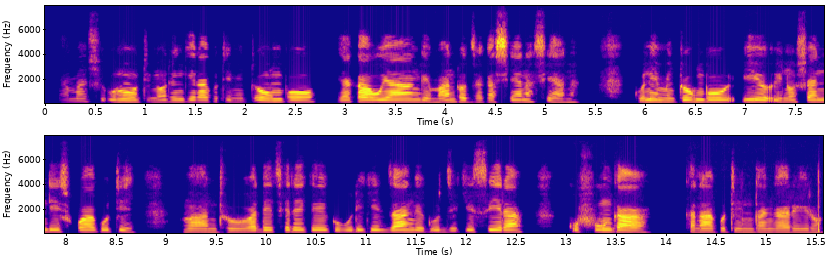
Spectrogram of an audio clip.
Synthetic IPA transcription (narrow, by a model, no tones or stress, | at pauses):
namaʃiʔunotino̞ɾiŋɡiɾakutimito̞mbo̞ | jakaujaŋɡe̞m̤ando̞d͡zakasijanasijaːna | kune̞mito̞mbo̞ijo̞̰ʔino̞ʃandiswakuti | ʋantʰuʋaɗe̞t͡se̞ɾe̞ke̞kuɓuɗikid͡zaŋɡe̞kud͡zikisiɾa | kufuŋɡa | kanakutindaŋɡaɾiːɾo̞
